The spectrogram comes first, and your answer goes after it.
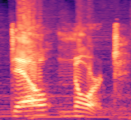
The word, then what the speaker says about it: Del Norte: But in any case, the name of the county is pronounced Del Norte.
